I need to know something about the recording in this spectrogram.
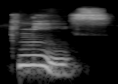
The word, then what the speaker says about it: knees: Loose fitting cloak or blouse extending to the hips or knees. Knees. Knees. The K is silent.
